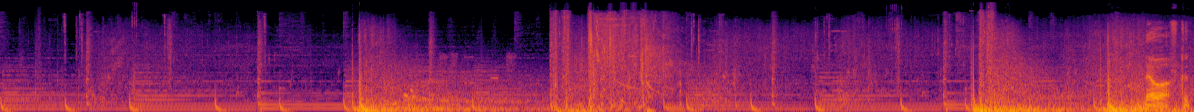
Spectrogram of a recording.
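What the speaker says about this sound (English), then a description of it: "I easily dominate him with EMINEM's minigun" Eminem's minigun fires in a battle royale video game, giving loud, rapid bursts of gunfire with heavy booming impacts that repeat and swell across the stretch.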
